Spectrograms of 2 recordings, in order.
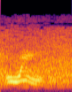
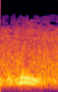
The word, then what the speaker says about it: Reims: The unconditional surrender by Germany to all the Allies was signed at General Eisenhower's advanced headquarters in the city the French call Lens, but which many Americans know as Reims. To avoid confusion, I'll use the anglicized pronunciation and tell you about the surrender at Reims.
